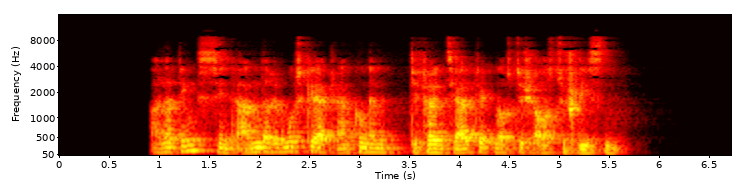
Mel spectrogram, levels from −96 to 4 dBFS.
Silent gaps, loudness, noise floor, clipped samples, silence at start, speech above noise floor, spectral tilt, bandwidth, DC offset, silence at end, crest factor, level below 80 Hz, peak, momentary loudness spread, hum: none; -25 LUFS; -85 dBFS; under 0.1%; 0.9 s; 60 dB; -6 dB/octave; 9.2 kHz; under 0.1%; 1.1 s; 20 dB; -52 dBFS; -6 dBFS; 9 LU; none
